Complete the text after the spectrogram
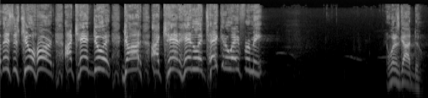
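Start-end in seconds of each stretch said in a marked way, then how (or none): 0.0-5.2 whining prayer. Retold or imitated. Believers in a hard season, wailing at God in mock despair. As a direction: cry out that it is all too much. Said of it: "and we go".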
